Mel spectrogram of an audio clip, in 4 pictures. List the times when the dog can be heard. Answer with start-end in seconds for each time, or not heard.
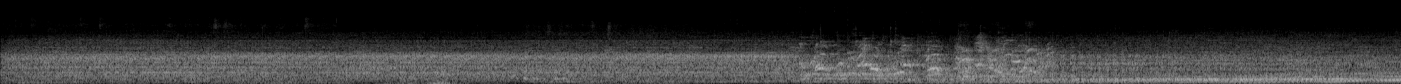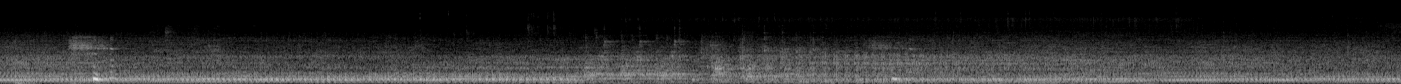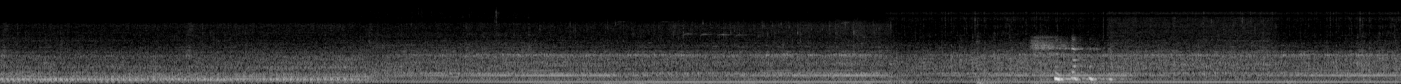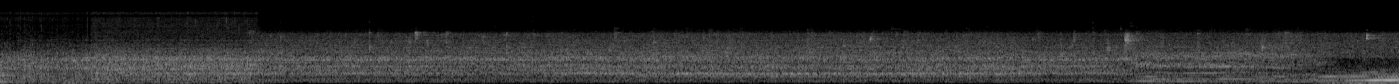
8.0-10.6.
